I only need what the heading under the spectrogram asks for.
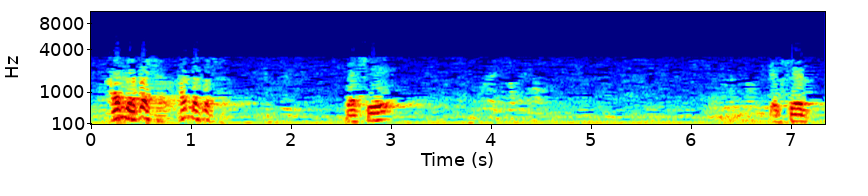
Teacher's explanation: حركة إمالة حركة بحيث تكون الفتحة بين الفتحة والكسرة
